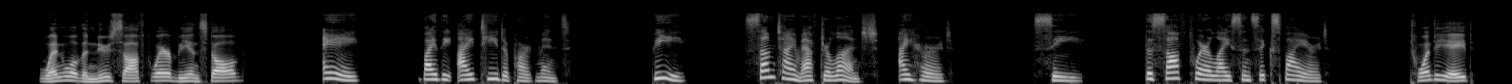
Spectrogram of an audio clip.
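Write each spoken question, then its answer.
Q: When will the new software be installed?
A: B: Sometime after lunch, I heard.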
